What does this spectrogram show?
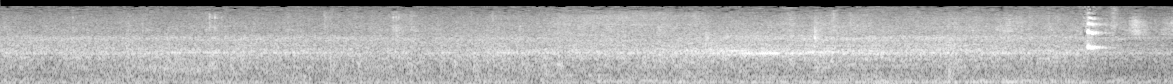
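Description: Steady running noise of a Sapsan (Siemens Velaro RUS) high-speed train heard from inside: a low rumble under an even hiss. About five and a half seconds in, a single sharp metallic clink rings briefly.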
